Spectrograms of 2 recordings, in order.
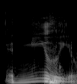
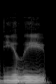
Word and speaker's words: Neagley: Neely, right? You don't pronounce the G. Him and Neely partnered up together.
